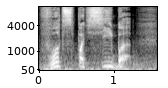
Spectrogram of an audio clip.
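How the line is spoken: Sudden exclamation. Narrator (Russian): неожиданно воскликнул Гаргантюа

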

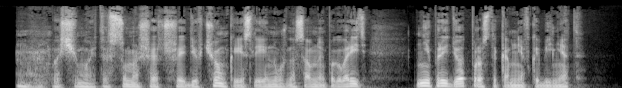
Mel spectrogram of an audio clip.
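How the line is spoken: Muttering. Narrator (Russian): бормотал Данглар

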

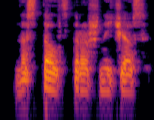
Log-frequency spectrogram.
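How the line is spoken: Whisper. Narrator (Russian): прошептал Гастон

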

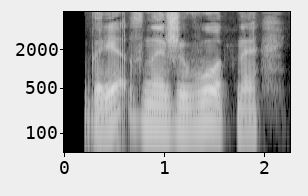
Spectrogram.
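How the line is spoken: Grumbling mutter. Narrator (Russian): еще раз буркнула она

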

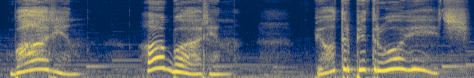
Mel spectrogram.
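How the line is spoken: Weak, slow, hoarse rustle. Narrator (Russian): Послышался мне голос, слабый, медленный и сиплый, как шелест болотной осоки

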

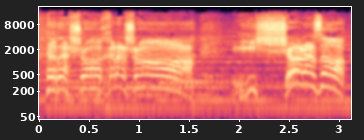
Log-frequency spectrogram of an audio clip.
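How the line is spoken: Shout. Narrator (Russian): Великий князь закричал

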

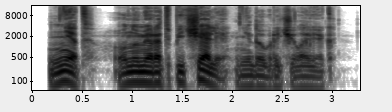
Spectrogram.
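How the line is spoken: Dry objection. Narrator (Russian): возразил сухо король

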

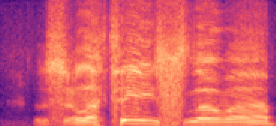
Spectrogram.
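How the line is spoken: Booming voice. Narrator (Russian): прогудел Борис

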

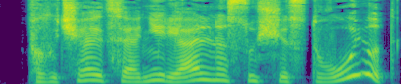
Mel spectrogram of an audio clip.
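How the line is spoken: Exclaiming. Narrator (Russian): воскликнул я

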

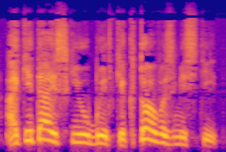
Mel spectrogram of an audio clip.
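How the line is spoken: Loud shout. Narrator (Russian): Как закричал тут лялька

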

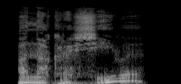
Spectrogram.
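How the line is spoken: Whisper. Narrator (Russian): прошептал Уинстон

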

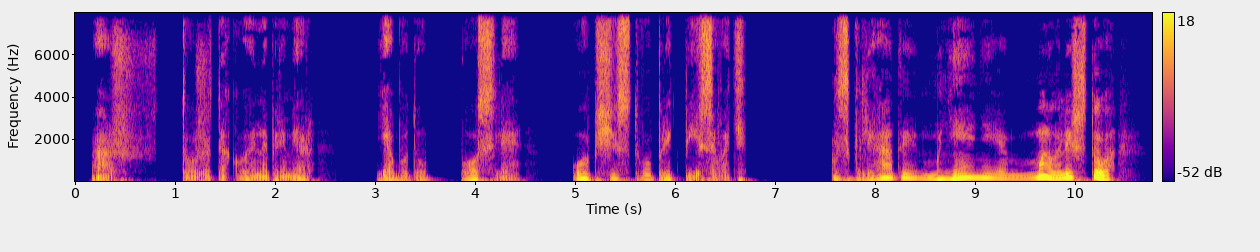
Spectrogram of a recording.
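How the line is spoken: Barely audible hiss. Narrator (Russian): едва мог прошипеть

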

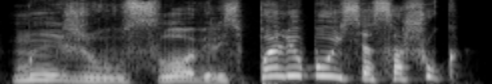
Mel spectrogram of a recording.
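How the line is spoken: Shouted. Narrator (Russian): закричала Варвара

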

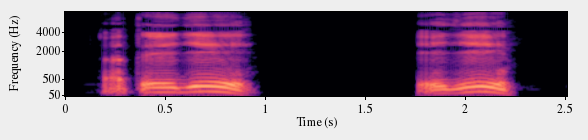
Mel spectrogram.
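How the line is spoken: Hoarse male voice. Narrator (Russian): ответил ему хриплый мужской голос

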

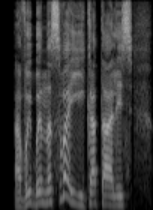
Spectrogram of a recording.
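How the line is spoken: Hot-tempered shouting. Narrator (Russian): запальчиво кричал шофер

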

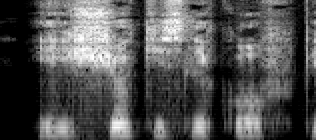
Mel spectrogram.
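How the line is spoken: Sad. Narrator (Russian): печально сообщил Агеев

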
